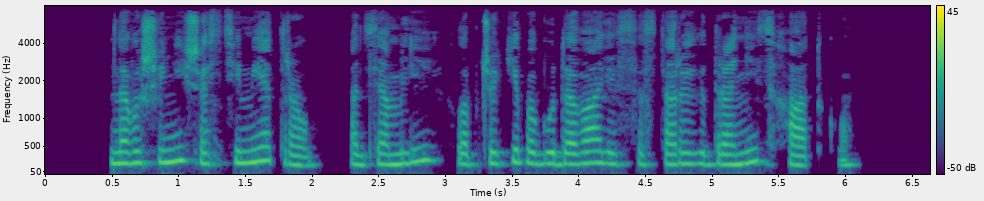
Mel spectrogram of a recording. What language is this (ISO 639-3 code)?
bel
